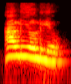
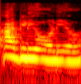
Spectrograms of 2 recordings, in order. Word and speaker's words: aglio olio: Tapi bacanya sebenarnya gini guys, alio olio gitu. Alio olio. Bacanya alio olio gitu. Alio olio. Heeh. Tapi beberapa masih ada yang baca aglio olio. Tapi kalau pakai cara baca Itali itu alio olio gitu.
